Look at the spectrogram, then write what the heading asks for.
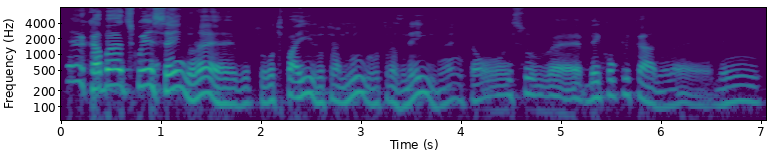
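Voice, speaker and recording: A middle-aged Brazilian man answering interview questions at length, patiently laying out a process point by point. His voice is mellow and soft-edged, with a slightly husky grain, and he keeps checking in with short tag questions. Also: medium pitch, moderate pace. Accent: Brazilian Portuguese. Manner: steady explaining, frequent tag questions. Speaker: interview guest, citizenship consultancy CEO.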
